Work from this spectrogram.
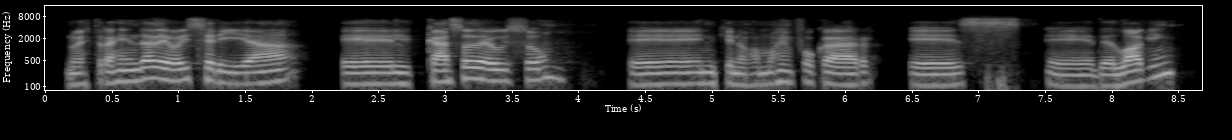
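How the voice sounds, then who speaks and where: An English accent at a very slow pace, with a dry, close sound, no echo, and a quiet background. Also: man, medium pitch for a man, ordinary pitch variation. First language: English (speaking Spanish). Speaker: technical support engineer, presenter. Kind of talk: webinar presentation. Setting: Zoom webinar. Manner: halting, many fillers.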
